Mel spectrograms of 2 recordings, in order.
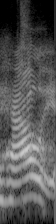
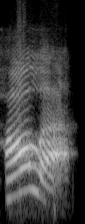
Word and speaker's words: Halle: I was going to say Halle. I was going to pronounce her name wrong. Can you believe that? It's Halle.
